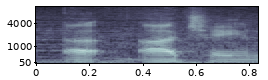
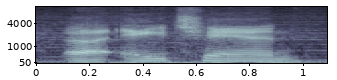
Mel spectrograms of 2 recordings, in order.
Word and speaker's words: Achane: The other thing is Devon Achane or whatever. Yeah. Achan. Achan is how he says it's pronounced.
